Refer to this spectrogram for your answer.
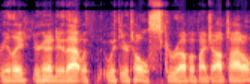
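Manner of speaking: ordinary delivery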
